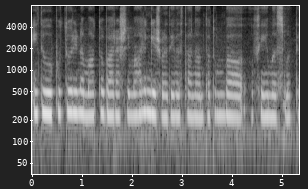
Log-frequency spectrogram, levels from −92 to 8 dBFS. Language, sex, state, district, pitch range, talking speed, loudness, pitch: Kannada, female, Karnataka, Dakshina Kannada, 225-245 Hz, 125 wpm, -15 LUFS, 235 Hz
